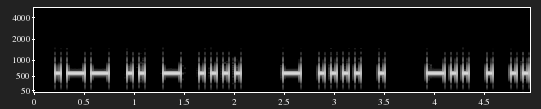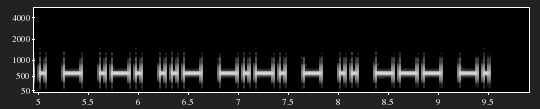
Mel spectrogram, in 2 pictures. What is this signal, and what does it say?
Morse code, heard as a keyed tone, about 20 wpm, 600 Hz. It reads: WITH THE DESTRUCTION
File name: the old man and the sea part 2 20wpm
